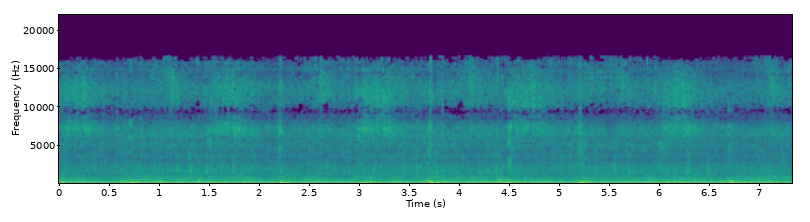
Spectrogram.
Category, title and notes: Sound effects > Vehicles
VEHMech-Samsung Galaxy Smartphone, CU Windshield Wipers, Exterior Nicholas Judy TDC
Windshield wipers. Exterior perspective.
Phone-recording, exterior, windshield-wipers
